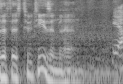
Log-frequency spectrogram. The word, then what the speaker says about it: Manhattan: And I like how you pronounce both T's in Manhattan. What, Manhattan? Yeah. It's not Manhattan to you, it's Manhattan. Wait, say that again? What's the difference? You pronounce each T as its own separate T. There's a T in the beginning and there's a T at the end for you.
